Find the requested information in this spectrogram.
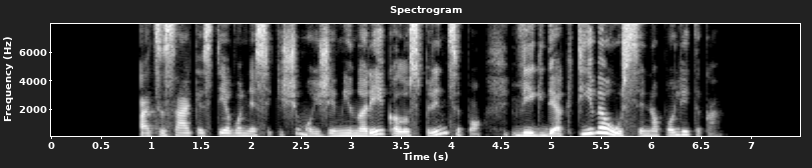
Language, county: Lithuanian, Kaunas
